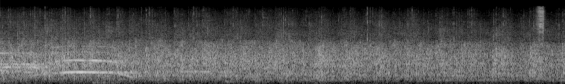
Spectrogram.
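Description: Applause: dense, steady clapping that slowly fades toward the end, with a few gliding pitched cries in the first second.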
